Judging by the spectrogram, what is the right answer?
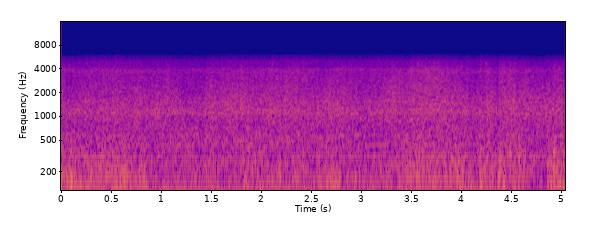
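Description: Honda XRE 190 motorcycle riding steadily along a dirt road: the single-cylinder engine running under a heavy rush of wind buffeting the microphone.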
